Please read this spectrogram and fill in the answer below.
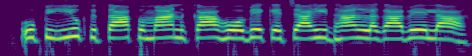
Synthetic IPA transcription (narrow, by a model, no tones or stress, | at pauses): upjukt̪t̪apmankaɦobeket͡ʃaɦid̪ʱanləɡabela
